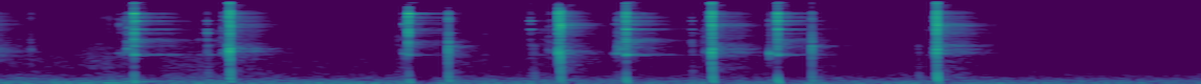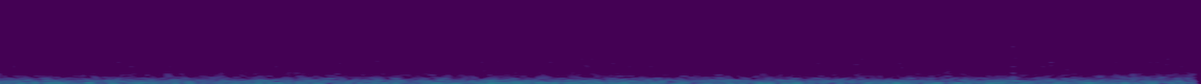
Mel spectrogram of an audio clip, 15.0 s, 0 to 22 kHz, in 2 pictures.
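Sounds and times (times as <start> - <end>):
lighter lid clicking: 0.8 - 1.7, 2.6 - 5.2.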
